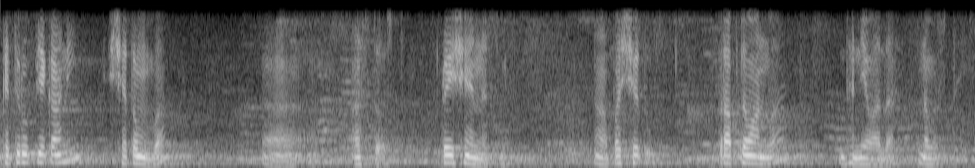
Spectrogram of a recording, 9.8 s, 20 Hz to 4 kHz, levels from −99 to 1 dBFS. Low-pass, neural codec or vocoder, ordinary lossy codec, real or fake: 3.6 kHz; none; none; real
